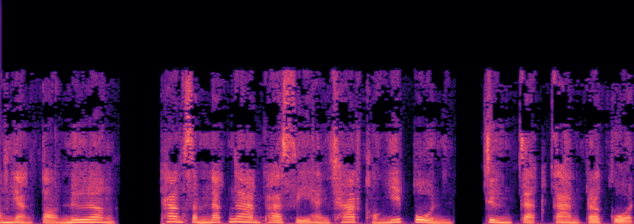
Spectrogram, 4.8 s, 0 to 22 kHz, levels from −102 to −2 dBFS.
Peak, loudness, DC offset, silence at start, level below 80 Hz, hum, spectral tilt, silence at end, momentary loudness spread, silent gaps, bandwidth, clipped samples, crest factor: -10 dBFS; -26 LUFS; under 0.1%; 0 s; -52 dBFS; none; -4.5 dB/octave; 0 s; 6 LU; 0.90-1.15 s, 3.43-3.60 s; 15.5 kHz; under 0.1%; 16 dB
